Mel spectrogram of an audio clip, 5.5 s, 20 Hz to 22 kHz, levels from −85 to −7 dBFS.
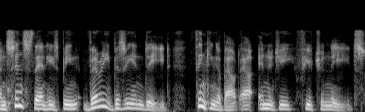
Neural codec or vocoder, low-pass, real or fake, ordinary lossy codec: none; 7.2 kHz; real; Opus, 64 kbps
